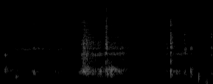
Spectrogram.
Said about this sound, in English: Would you do me the kindness of pulling another piece of paper from the grab bag, please? Yes, here we go.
